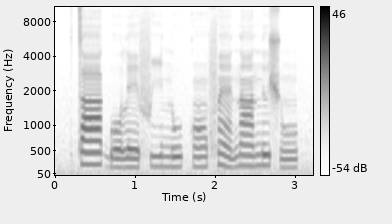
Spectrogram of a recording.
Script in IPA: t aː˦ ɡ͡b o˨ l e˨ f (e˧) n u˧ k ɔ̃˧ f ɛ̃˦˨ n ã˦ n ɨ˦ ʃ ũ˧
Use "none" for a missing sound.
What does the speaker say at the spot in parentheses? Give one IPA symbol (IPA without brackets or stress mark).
i˧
